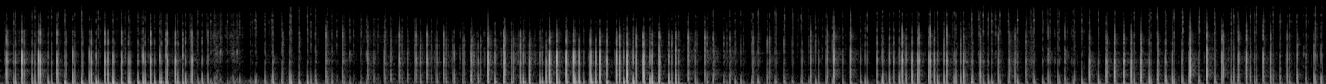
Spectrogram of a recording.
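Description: Cardboard is tapped in a rapid, continuous stream of dry, clicky taps with almost no ring, rising and falling in intensity in bursts over about 13 seconds. No talking is heard.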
